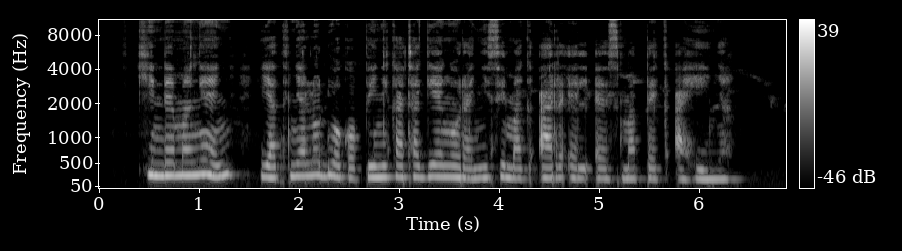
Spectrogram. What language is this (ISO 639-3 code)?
luo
